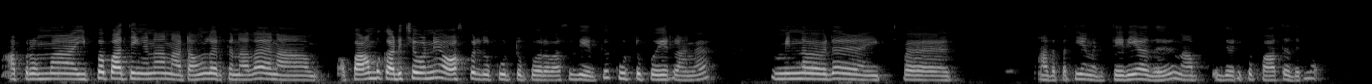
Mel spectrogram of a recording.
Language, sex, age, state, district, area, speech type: Tamil, female, 30-45, Tamil Nadu, Krishnagiri, rural, spontaneous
